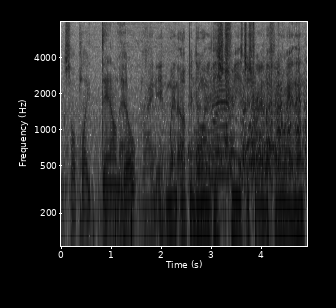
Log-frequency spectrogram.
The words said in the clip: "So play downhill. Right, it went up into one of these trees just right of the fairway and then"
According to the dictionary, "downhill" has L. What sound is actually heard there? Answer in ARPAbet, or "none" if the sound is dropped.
L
